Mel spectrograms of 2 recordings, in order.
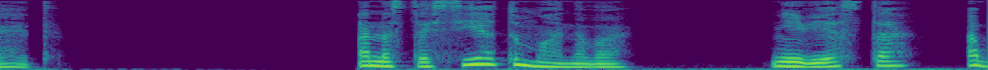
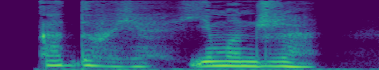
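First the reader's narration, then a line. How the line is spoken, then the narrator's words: Restless sleep-mumbling. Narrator (Russian): бормотал во сне Роки Мадейра, беспокойно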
